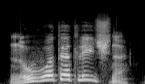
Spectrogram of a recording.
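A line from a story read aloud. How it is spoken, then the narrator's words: Brisk, cheerful. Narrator (Russian): бодро проговорил Коридан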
